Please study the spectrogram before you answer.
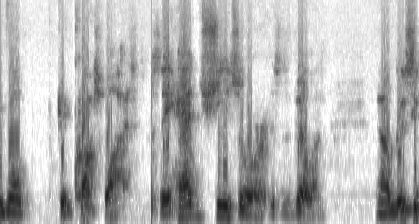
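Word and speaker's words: Xizor: Portuguese and so the the pronunciation of that XI is sh and so they had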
